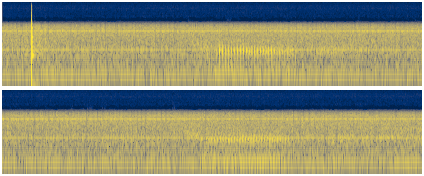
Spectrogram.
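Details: Gibson, an eight-month-old puppy, snores asleep on a couch after a bath and a hard day playing with other dogs and toys; two soft, breathy rasping snores about four seconds apart over a steady electrical hum.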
